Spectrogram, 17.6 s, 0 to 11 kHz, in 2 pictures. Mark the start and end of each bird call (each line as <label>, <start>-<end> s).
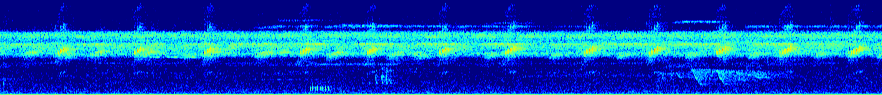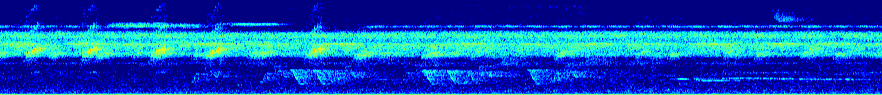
Buff-breasted Wren (Cantorchilus leucotis), 6.5-17.6 s
Black-faced Antthrush (Formicarius analis), 15.3-17.6 s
